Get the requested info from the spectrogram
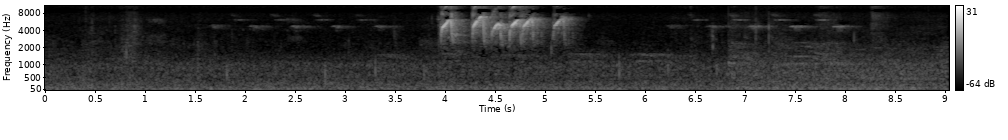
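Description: Birds chirping: faint short high chirps repeating throughout, and a quick run of about six sharp, loud, high calls about four seconds in, over a steady low background rumble.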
